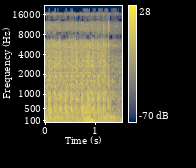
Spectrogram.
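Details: Newly bought 1977 Impala, first key turn after purchase: starter churns the engine over at an even pace for a couple of seconds with no firing; turns over but doesn't catch.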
